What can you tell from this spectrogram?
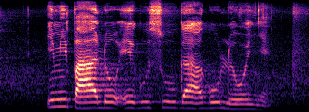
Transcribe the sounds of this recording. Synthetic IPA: imib̥ʱalɔek̬usuk̬ak̬ulɔːɲɛ

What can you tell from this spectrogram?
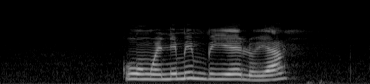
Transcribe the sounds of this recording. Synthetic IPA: k̬ʼuŋwɛnemimbijɛlɔja

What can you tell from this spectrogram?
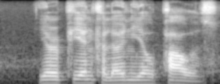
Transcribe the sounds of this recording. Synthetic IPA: juɹɔpʰĩə̃nkʰɔloniəlpʰawəz̥

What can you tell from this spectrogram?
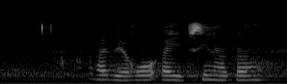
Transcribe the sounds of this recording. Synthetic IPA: abɛɣʊʔaipʰinakʼa

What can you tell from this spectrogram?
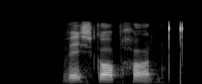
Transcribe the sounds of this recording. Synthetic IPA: vɛskɑpχɑːn

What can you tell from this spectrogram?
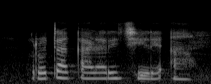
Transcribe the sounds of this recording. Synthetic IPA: rɔtʼakʼaɺaɾit͡ʃʰiɺɛʔa

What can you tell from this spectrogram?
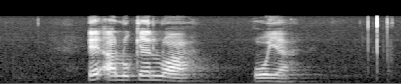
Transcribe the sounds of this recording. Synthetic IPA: ɪʔalʊkʼɛlwa | ɣʊja

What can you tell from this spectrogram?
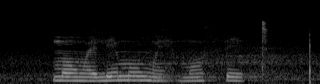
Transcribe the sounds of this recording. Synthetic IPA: mʊŋwɛlɪmʊŋwɛmoseːtʼɪ̥

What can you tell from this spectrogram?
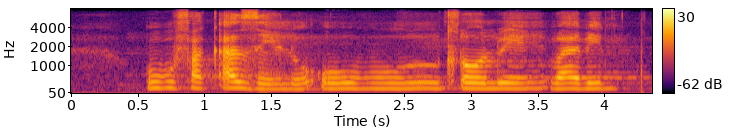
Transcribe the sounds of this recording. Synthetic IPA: uɓufak̬ʼazɛlɔʔoɓut͡ɬʼɔlwɛɓaɓini

